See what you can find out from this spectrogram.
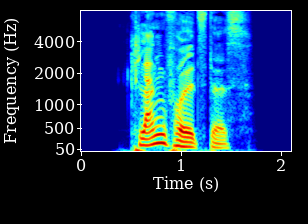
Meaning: strong/mixed nominative/accusative neuter singular superlative degree of klangvoll
- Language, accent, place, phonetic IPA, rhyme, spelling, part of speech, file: German, Germany, Berlin, [ˈklaŋˌfɔlstəs], -aŋfɔlstəs, klangvollstes, adjective, De-klangvollstes.ogg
